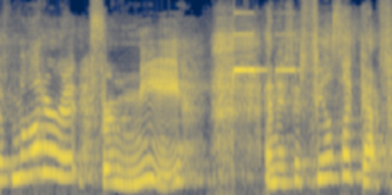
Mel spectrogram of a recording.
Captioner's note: timer beeps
